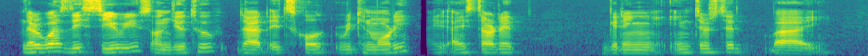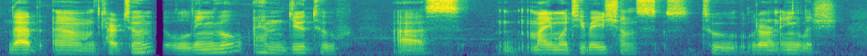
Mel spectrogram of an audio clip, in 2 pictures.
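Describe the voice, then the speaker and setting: A man speaks with a Spanish accent. His pace is moderate, with ordinary pitch variation. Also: medium pitch for a man. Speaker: student. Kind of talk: class project vlog.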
